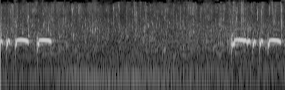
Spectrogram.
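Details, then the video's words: Local zebra dove: a short burst of rising, rolling coo notes at the start, a quiet pause with faint low hum, then a second similar stepped cooing phrase at the end. "MASTERAN PERKUTUT LOKAL GACOR"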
